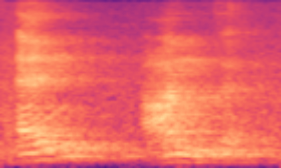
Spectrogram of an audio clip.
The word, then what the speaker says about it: أنعمت: But remember, we have to differentiate the N, the Alif, or the Hamza. An-amta. It won't be an-amta, it won't be an-amta. Okay? An-amta. And a good way, if you want to practice, just break, just pause.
